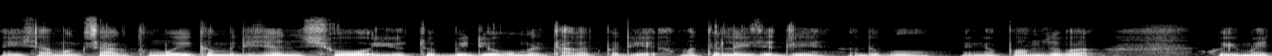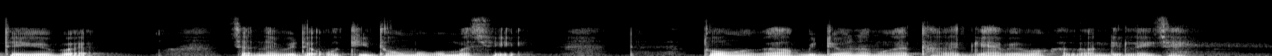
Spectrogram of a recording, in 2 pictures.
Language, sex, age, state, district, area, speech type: Manipuri, male, 18-30, Manipur, Kakching, rural, spontaneous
